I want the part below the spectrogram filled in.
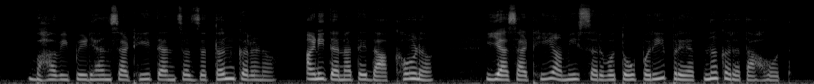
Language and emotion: Marathi, sad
